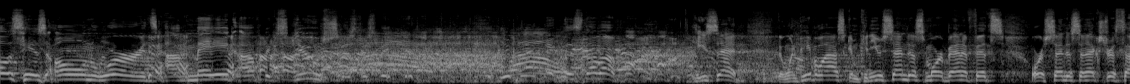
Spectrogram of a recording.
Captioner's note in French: voix de l'interprète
